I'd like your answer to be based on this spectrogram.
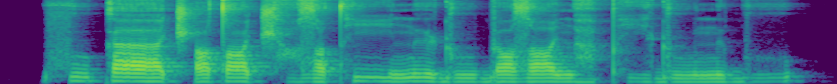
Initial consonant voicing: voiceless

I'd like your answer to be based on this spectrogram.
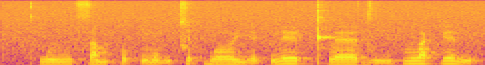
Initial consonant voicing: voiceless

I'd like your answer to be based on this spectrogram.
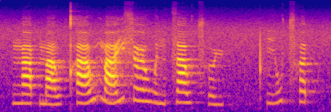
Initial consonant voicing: voiced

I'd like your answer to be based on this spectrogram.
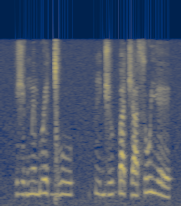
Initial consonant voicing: voiced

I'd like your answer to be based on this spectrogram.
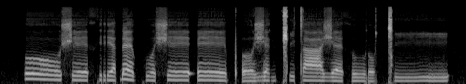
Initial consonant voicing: voiceless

